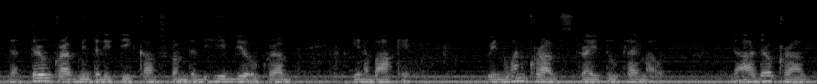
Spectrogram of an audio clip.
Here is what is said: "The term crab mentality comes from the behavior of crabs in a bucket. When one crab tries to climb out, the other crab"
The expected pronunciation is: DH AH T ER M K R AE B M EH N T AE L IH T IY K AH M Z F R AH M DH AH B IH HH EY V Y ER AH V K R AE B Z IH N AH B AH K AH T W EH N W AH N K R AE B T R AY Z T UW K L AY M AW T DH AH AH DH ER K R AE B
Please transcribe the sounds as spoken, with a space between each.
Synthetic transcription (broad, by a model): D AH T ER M K R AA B M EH N T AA L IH T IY K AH M S F R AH M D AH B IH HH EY B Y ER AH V K R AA B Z IH N AH B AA K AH T W EH N W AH N K R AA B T R AY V T UW K L AY M AW T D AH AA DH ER K R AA B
